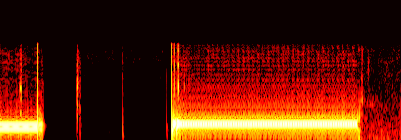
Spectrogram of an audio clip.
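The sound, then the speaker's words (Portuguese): Telephone tones as a bank's customer call is transferred: a brief tone cut off by a click, a short silence, then one steady, loud beep lasting nearly two seconds. “peço que aguarde em linha que vou transferir o contato para o controle de qualidade que dará continuidade à sua contratação. Só um momento, por favor. Ok. Transferência.”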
